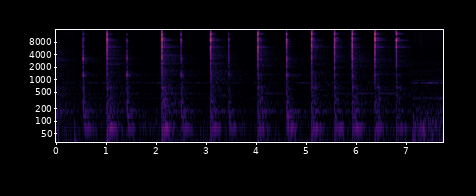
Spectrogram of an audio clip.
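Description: A hammer taps out a bearing pin in a front bearing repack, about fifteen sharp metallic strikes landing in a fairly regular rhythm, close and crisp with short ringing decays and no voices.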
